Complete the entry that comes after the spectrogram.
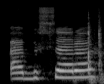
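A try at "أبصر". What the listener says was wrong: Excellent. Absara, which is a real word.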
